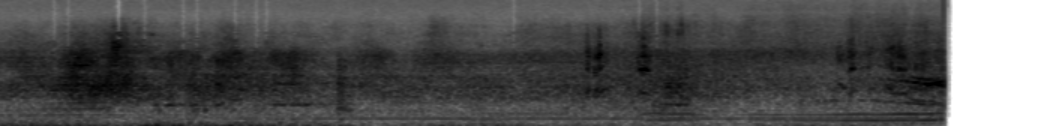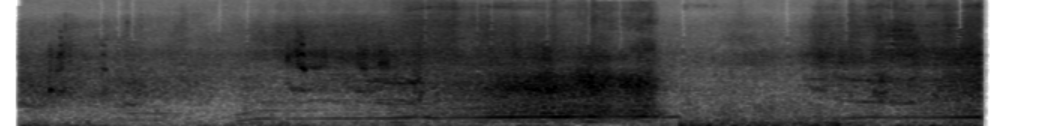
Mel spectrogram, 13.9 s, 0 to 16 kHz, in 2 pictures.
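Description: Nissan GT-R's 3.8-litre twin-turbo V6 running hard on a race track. There are two stretches of engine note, split by a brief break in the sound about six seconds in. In the second, the pitch rises as the car accelerates, loudest near the end.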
